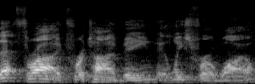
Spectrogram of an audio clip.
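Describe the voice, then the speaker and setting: Here a man talks with a Southwest Virginia accent. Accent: Southwest Virginia southern. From Southwest Virginia, US.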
